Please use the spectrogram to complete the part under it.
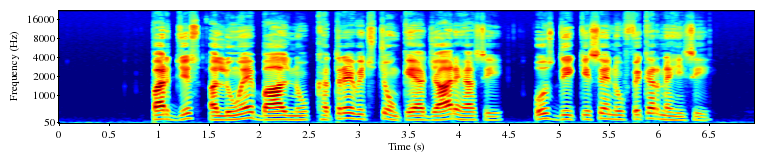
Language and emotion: Punjabi, neutral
